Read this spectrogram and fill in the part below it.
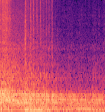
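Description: A car engine revs briefly and settles back.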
